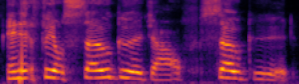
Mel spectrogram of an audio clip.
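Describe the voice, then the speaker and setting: Slow, high-voiced woman in her fifties. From United States. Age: 50s. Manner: chatty, reads and answers viewer comments, repeats herself for emphasis. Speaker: makeup livestream host. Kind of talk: casual livestream chat while doing makeup.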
